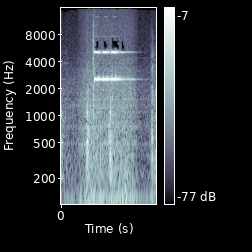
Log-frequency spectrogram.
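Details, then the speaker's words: Three short electronic beeps from an A-dec 532A dental delivery system touchpad confirming a chair position preset was saved after pressing the programming button; device confirmation beeps. "The 3 beeps indicate that the setting has been successfully saved."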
